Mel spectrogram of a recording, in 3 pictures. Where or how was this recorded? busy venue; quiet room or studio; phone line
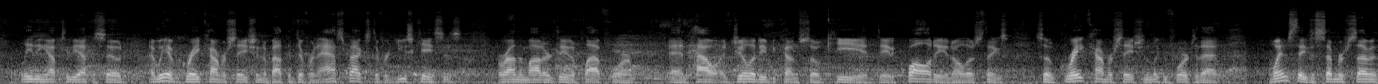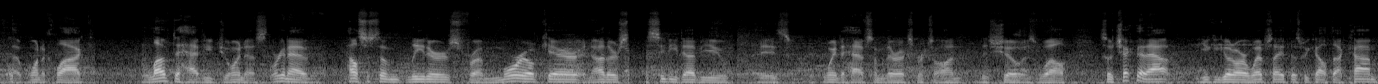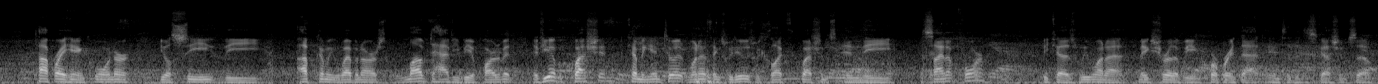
busy venue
